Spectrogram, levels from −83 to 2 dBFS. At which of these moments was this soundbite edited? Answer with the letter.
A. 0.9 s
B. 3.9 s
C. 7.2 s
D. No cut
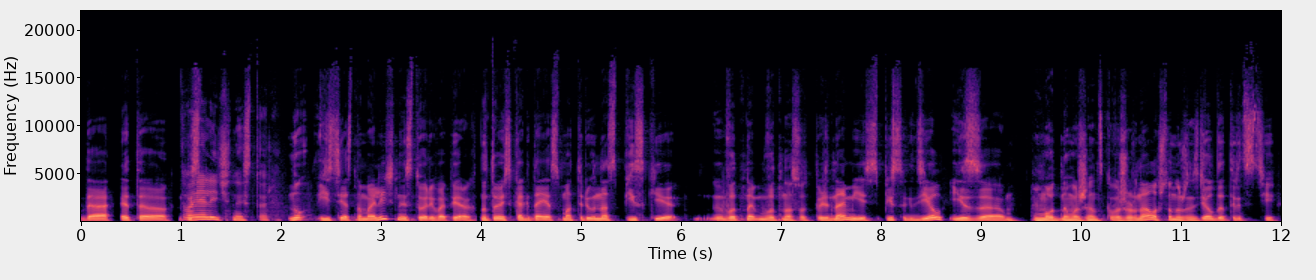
B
